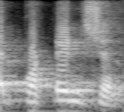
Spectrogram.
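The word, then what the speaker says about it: potential: पोटेंशियल का मतलब पी ओ टी ई एन। पोटेंट। पी ओ क्या हुआ? प टी ई एन पोटेंट। और टी आई ए श एल एल का साउंड तो ल होता है। पोटें पोटेंशियल।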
